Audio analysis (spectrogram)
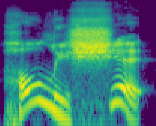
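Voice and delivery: real astonishment at the drink; shocked. Real, not acted. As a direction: stretch it out in disbelief.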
